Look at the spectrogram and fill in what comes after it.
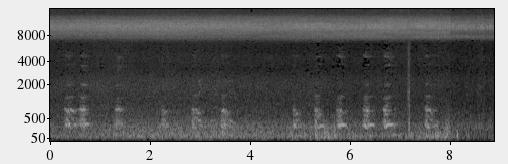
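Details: Howler monkeys in the rainforest over a beach cabana on Panama's Caribbean coast give deep, rasping pulsed roars, repeated in quick bursts over a steady insect hiss.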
